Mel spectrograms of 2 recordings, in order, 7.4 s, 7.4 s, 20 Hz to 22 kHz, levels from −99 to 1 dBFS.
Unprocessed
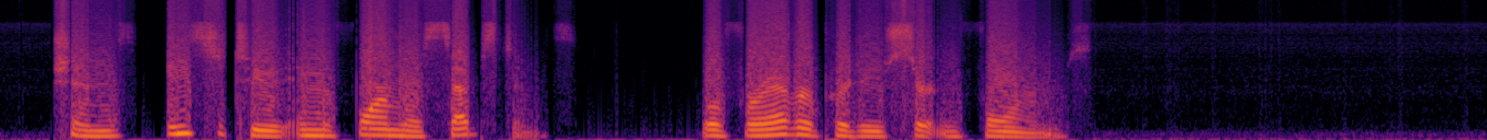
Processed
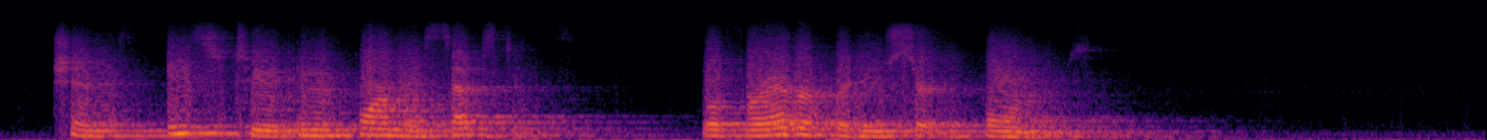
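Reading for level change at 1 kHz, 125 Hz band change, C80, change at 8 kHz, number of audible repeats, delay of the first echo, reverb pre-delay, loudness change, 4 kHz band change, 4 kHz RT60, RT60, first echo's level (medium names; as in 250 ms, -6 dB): -5.0 dB, -3.0 dB, 10.0 dB, -21.0 dB, 1, 72 ms, 4 ms, -4.5 dB, -12.0 dB, 0.85 s, 1.5 s, -13.0 dB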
